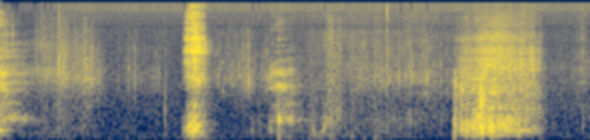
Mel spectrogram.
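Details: Person with an itchy cold: several short, explosive sneezes with sniffing between them in a quiet room; sneezing.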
